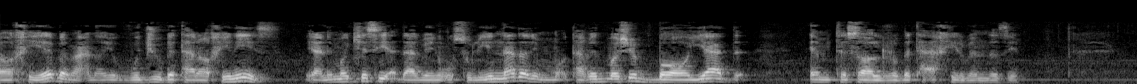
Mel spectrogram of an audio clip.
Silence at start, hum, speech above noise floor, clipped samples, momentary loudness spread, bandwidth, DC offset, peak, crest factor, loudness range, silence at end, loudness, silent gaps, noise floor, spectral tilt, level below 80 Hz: 0 s; none; 29 dB; under 0.1%; 10 LU; 8 kHz; under 0.1%; -4 dBFS; 16 dB; 4 LU; 1.2 s; -19 LUFS; none; -47 dBFS; -4.5 dB/octave; -60 dBFS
